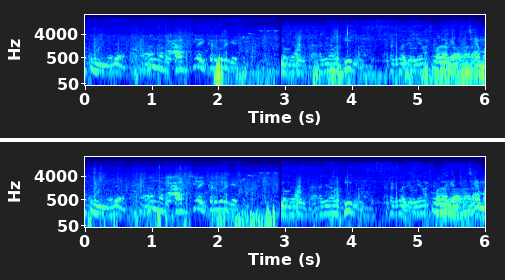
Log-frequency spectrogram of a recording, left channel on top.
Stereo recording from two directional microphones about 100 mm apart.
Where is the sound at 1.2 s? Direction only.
45° right (ahead or behind).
